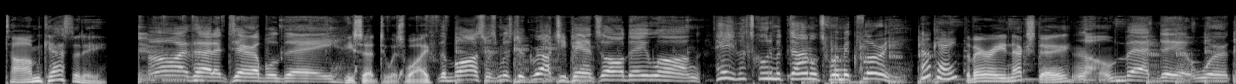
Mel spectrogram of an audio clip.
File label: WIMPY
